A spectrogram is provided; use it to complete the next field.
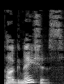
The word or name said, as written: pugnacious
